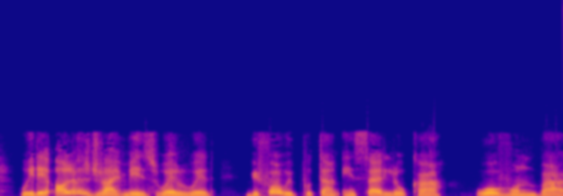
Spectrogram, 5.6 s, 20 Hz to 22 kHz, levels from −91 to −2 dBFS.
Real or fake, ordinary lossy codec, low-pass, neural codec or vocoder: fake; AAC, 48 kbps; 7.2 kHz; codec, 16 kHz, 0.8 kbps, ZipCodec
